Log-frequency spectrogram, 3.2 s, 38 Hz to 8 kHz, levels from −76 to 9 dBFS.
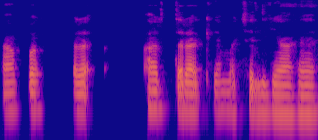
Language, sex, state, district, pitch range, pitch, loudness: Hindi, male, Bihar, Lakhisarai, 105-115 Hz, 115 Hz, -27 LUFS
